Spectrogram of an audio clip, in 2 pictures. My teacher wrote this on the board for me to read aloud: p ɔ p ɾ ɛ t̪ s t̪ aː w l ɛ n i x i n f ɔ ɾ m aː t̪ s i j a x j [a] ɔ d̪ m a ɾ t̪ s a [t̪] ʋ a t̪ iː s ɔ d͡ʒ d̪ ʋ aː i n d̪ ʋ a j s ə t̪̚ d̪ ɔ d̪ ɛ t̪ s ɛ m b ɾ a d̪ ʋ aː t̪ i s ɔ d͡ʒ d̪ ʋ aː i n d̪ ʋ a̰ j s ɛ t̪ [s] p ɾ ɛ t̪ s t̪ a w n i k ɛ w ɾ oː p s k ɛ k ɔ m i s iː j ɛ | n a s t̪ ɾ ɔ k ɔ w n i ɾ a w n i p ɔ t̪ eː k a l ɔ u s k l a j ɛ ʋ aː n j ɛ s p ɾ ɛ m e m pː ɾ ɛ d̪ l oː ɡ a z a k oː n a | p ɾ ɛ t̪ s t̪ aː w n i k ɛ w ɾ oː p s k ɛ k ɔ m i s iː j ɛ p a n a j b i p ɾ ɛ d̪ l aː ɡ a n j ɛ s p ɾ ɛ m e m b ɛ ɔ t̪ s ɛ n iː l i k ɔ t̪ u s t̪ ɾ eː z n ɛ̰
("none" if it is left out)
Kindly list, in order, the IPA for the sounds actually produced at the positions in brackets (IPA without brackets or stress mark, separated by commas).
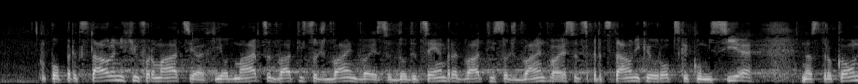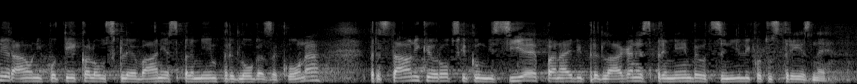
ɛ, d̪, s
